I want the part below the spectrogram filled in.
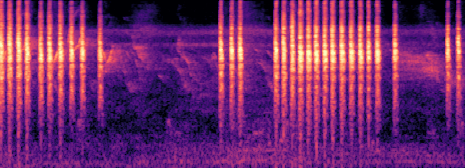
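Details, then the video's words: Eurasian tree sparrow singing 'gacor' with tight 'roll tembak' rolls, recorded as a master for teaching songbirds such as murai batu and kacer; sharp high chips in rapid trains, a long run of about fourteen near the end. "Burung gereja gacor. Roll tembak pas untuk masteran"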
